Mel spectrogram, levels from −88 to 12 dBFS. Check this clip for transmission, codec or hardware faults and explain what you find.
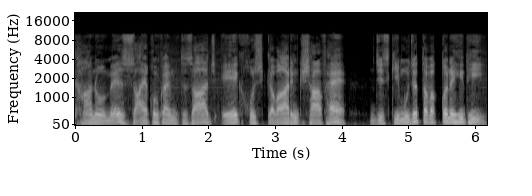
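AAC compression, heard throughout the whole clip, is the likely cause of the damage here. The codec splits the speech into blocks of frequency lines and spends its scarce bits only where a hearing model says they matter, which fits a low bitrate around 32 kbps. Nothing survives above 9.7 kHz, so the speech sounds dull and lacks air, while starved bands leave it smeared, with a warbling, fizzy edge on sibilants and held vowels that is plainly audible.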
